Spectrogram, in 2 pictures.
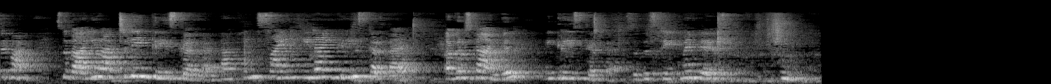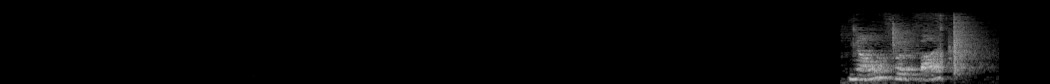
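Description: A young woman explains with animation, close to a microphone.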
